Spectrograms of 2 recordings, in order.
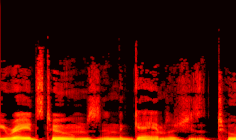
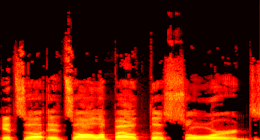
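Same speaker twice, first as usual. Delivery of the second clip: slow, much louder hammed-up American drawl; mock bad American accent; 10 dB louder, slower than usual. Mocking Daniel Craig's movie lines as a bad Harrison Ford. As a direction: ham up a gruff Harrison Ford parody. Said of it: "Harrison Ford making fun of Harrison Ford".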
